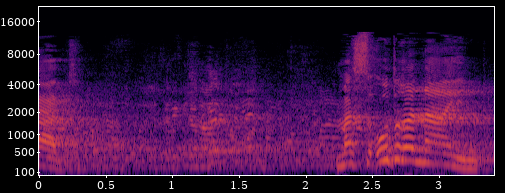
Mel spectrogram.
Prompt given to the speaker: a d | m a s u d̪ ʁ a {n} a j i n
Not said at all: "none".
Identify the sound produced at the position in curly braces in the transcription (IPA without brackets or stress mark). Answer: n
